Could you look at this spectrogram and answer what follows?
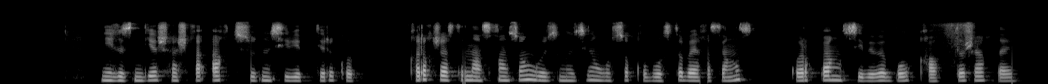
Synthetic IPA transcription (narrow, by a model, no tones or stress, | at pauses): ne̞ɡʲɪzɪnd̪e̞ʃɑʃqɑʔɑqt̪ʰʏ̥sud̪ɪŋse̞βe̞p̚t̪e̞ɾɪkʲʰɵp̚ | qʰəɾəqʒ̥ɑst̪ɑnɑsqɑnso̞ɴwɵzɪŋɪzd̪e̞nwo̞səqʰʊbəlˠəst̪əbɑjqɑsɑɴəz | qʰo̞ɾəq̚pɑɴəzse̞be̞βɪbʊlˠqʰɑlˠəp̚t̪əʒɑʁd̪ɑj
